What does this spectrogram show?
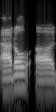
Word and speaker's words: Adel: And then just quick little, it's pronounced Adel. Just, you know, I had to just kind of, people mess it up all the time.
